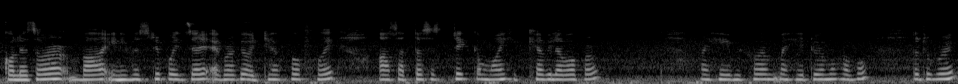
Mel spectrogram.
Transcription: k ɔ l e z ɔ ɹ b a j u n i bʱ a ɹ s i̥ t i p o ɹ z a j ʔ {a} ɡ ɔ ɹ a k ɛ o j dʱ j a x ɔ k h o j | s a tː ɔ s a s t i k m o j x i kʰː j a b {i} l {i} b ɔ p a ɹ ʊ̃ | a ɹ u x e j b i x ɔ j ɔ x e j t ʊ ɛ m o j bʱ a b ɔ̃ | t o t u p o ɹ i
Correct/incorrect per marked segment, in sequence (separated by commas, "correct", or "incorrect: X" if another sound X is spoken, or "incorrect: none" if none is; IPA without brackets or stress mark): incorrect: ɛ, correct, incorrect: a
